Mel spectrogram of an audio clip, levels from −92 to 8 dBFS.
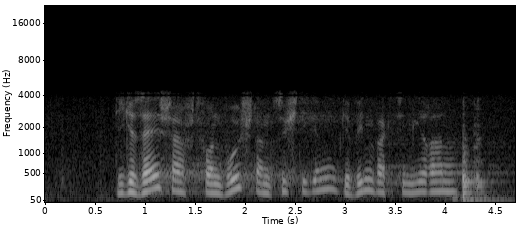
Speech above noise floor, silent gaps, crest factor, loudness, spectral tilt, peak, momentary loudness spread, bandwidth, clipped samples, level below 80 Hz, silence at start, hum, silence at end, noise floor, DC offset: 29 dB; none; 20 dB; -40 LUFS; -6 dB/octave; -20 dBFS; 11 LU; 4.6 kHz; under 0.1%; -64 dBFS; 0.7 s; none; 0.05 s; -68 dBFS; under 0.1%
